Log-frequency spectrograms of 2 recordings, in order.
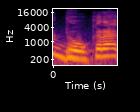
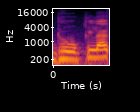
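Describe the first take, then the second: First: ढोकरा with an R before the final vowel; variant with R. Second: ढोकला with an L before the final vowel; variant with L. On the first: Host shows viewers how many people say the dish, ढोकरा with R. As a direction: say ढोकरा, ending in "-ra". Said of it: "बहुत सारे लोग ढोकरा कहते हैं". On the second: Host shows viewers the other name she learned, ढोकला with L. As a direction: say ढोकला, ending in "-la". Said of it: "बहुत सारे लोग ढोकला कहते हैं". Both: Shown as a demonstration.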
